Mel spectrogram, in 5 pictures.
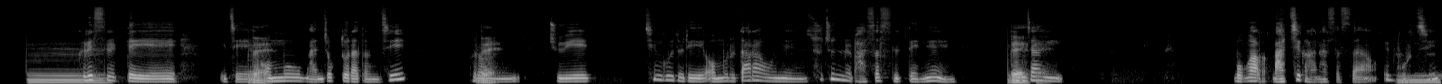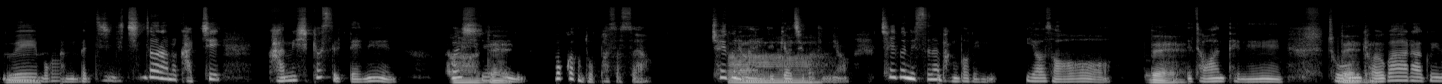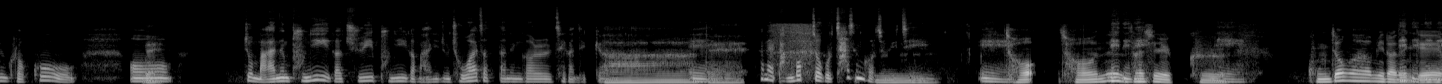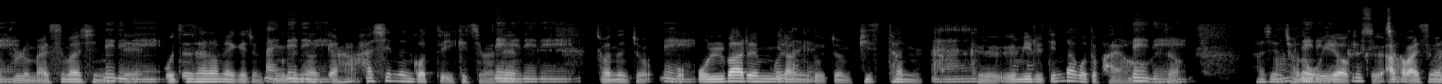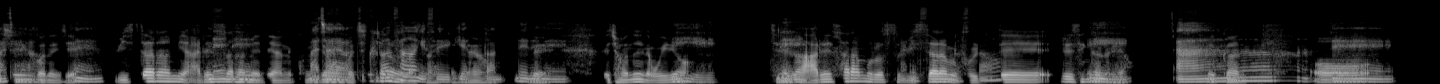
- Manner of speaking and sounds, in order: distorted speech; other background noise
- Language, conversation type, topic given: Korean, unstructured, 공정함과 친절함 사이에서 어떻게 균형을 잡으시나요?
